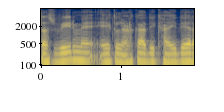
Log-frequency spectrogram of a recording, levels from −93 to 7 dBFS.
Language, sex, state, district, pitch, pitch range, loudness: Hindi, male, Jharkhand, Garhwa, 120 Hz, 115-125 Hz, -15 LUFS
